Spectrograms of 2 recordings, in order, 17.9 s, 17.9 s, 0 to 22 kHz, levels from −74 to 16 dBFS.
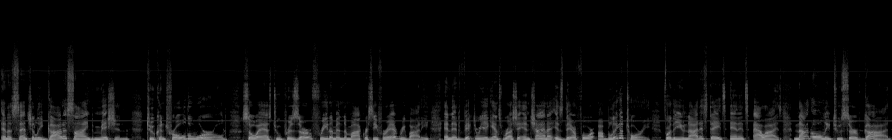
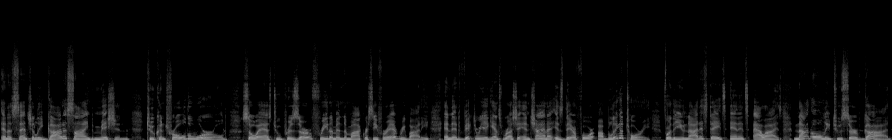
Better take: second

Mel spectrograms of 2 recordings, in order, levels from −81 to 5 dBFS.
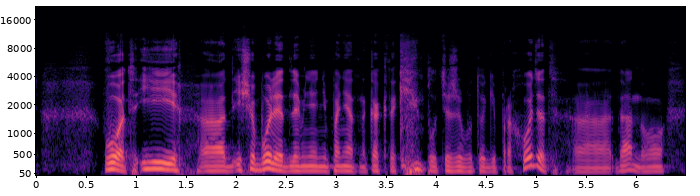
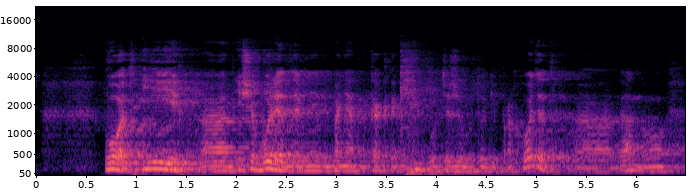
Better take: first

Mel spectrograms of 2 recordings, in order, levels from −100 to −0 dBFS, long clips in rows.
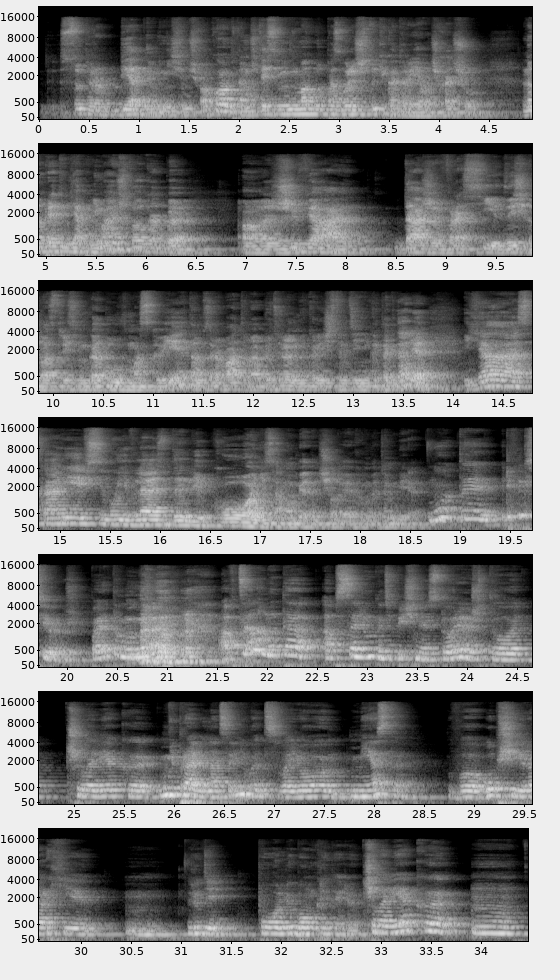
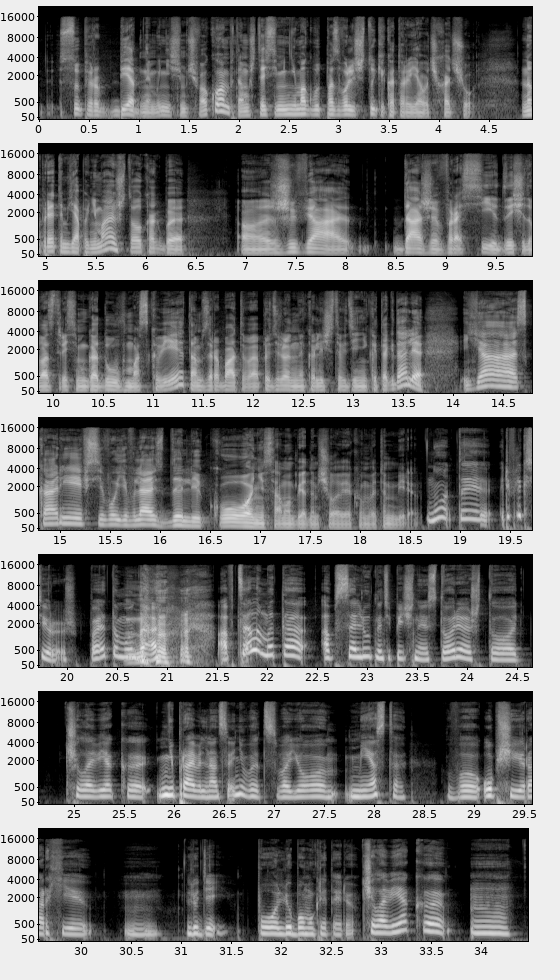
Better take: second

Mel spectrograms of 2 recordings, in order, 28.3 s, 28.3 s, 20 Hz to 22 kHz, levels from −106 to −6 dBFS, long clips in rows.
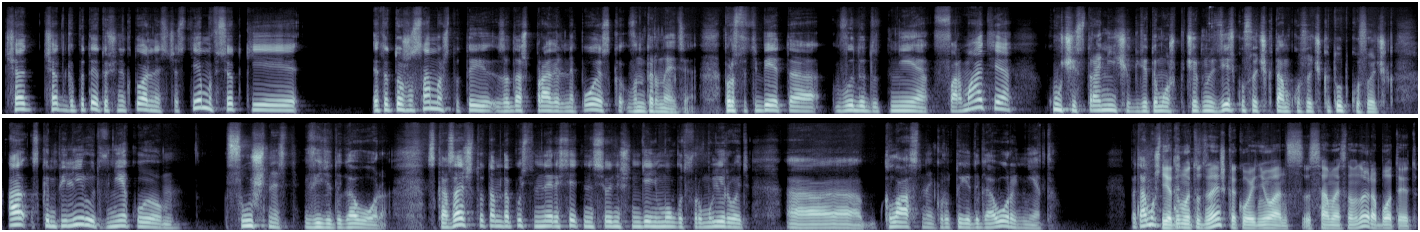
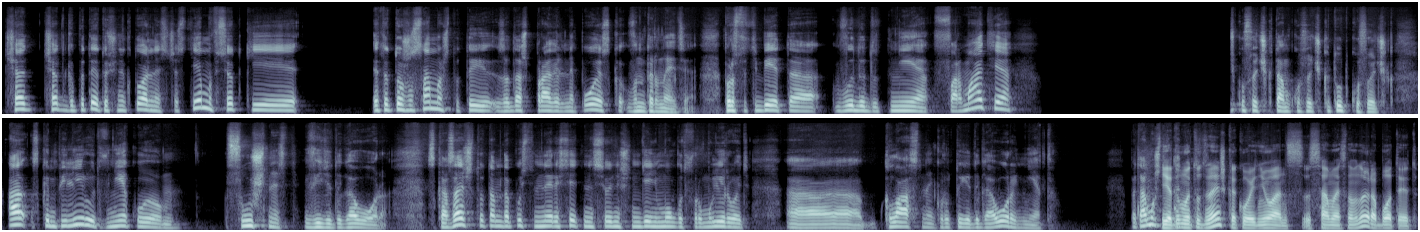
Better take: first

